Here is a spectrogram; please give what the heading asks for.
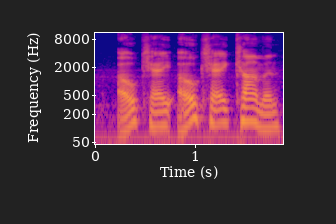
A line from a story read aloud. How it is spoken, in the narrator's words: Anthony shouted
